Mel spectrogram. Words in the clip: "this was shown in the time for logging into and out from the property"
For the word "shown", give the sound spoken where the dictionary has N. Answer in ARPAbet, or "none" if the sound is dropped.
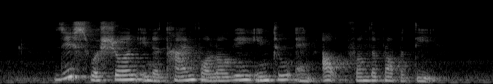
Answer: N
